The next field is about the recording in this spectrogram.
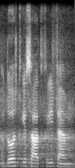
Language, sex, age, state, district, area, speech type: Maithili, male, 18-30, Bihar, Supaul, rural, spontaneous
